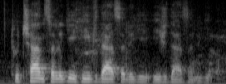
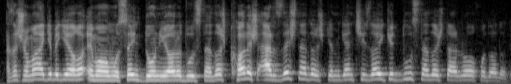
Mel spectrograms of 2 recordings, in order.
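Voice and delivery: louder, higher impassioned preaching; preaching at full force; 5 semitones higher, 9 dB louder than usual. Real, not acted. Preacher arguing to congregation that Hussein loved the world, loud fervent preaching. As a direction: drive the point home to the crowd.

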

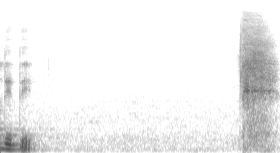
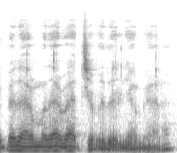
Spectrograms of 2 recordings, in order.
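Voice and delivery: mocking the wrong belief; 9 semitones lower, 7 dB quieter than usual. Shown as a demonstration. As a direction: lower and softer, a scoffing aside. (با لحن تمسخرآمیز و آهسته)

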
